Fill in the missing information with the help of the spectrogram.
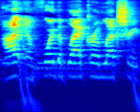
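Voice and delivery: usual speaking voice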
